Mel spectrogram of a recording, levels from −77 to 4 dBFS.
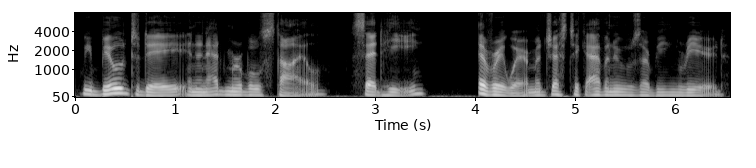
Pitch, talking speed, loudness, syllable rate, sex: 110 Hz, 145 wpm, -19 LUFS, 5.2 syllables/s, male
